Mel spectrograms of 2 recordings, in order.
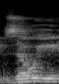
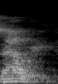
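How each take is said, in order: First: The surname is pronounced like Zoe. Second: The surname is pronounced like Zowie. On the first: The speaker calls it wrong. "it's supposed to be pronounced Zowie" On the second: The speaker calls it right. "it's supposed to be pronounced Zowie"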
